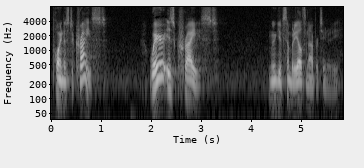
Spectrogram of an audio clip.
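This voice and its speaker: Speaking at a normal speed, a pastor teaches a class on scripture and asks the room questions. He's lively, and his voice lifts higher and louder on emphatic moments, all under a long hall echo.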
